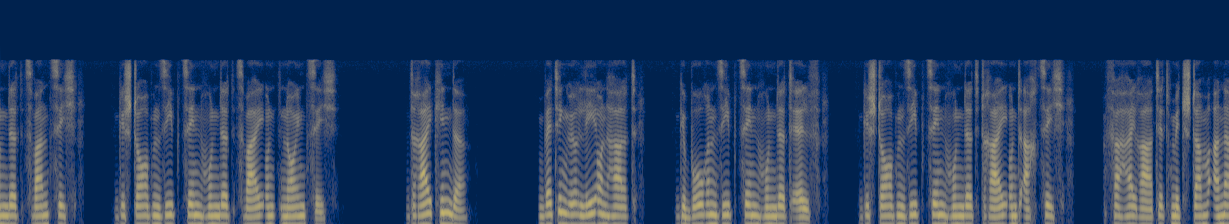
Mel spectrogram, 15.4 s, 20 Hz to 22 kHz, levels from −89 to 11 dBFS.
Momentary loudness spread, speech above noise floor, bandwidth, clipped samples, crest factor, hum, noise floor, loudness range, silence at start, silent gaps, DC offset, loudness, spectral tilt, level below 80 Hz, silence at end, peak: 9 LU; 56 dB; 7.6 kHz; under 0.1%; 20 dB; none; -78 dBFS; 2 LU; 0 s; none; 1%; -22 LUFS; -5.5 dB/octave; -50 dBFS; 0 s; -2 dBFS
